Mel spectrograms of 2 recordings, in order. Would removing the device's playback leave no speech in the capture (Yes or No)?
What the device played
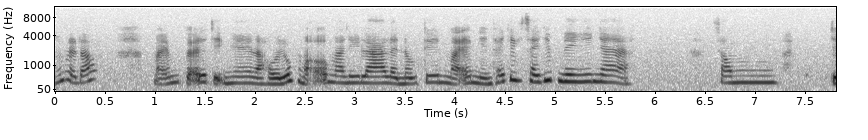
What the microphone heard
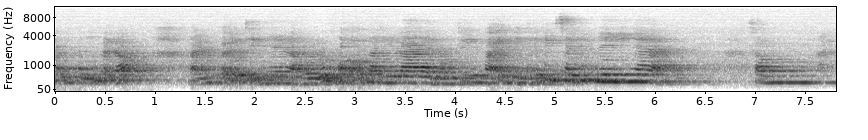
Yes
